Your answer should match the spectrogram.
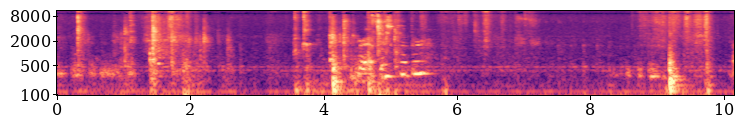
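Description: Light clicks and knocks of hair clippers and small tools being picked up and handled at a barber station, with a short stretch of low, wordless voice about four to five seconds in.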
